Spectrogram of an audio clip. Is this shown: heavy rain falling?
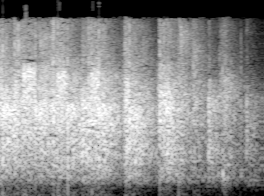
no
